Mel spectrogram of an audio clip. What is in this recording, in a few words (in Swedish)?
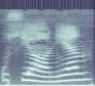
"oceania", sv; gcompris-data; geography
